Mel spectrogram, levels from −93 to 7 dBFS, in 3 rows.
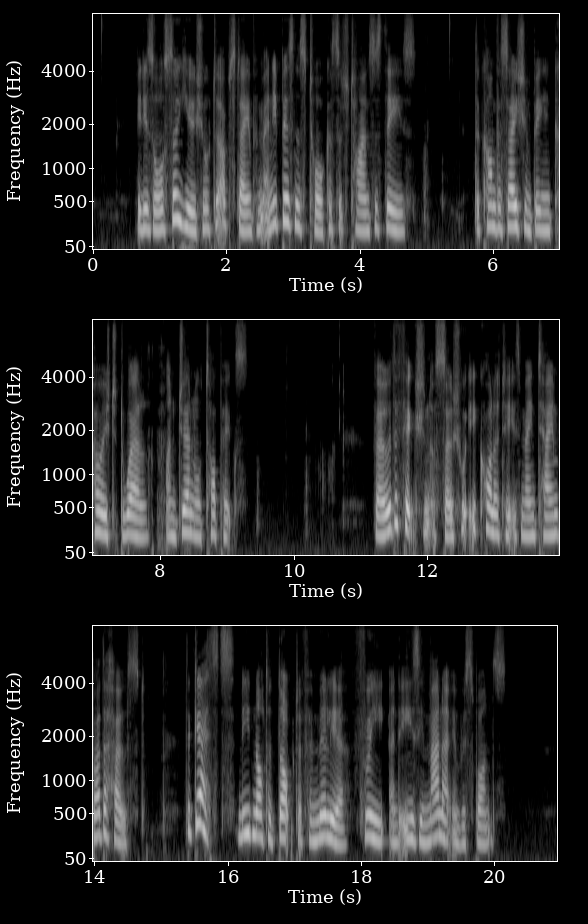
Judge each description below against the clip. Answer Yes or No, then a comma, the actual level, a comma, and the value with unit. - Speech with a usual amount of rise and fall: Yes, average, 3.8 semitones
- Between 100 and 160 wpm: Yes, average, 140 wpm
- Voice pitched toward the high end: Yes, high, 205 Hz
